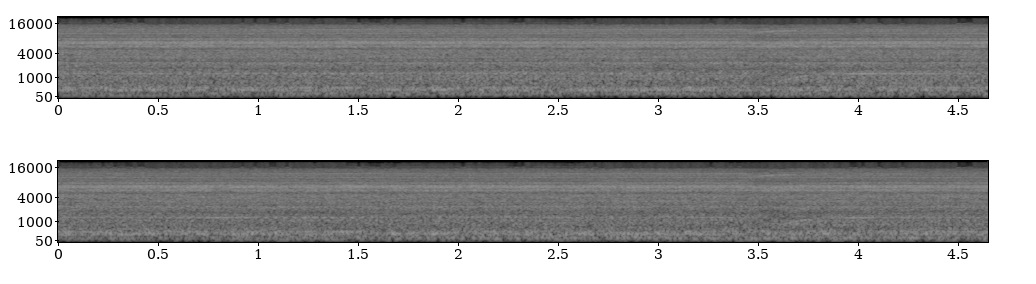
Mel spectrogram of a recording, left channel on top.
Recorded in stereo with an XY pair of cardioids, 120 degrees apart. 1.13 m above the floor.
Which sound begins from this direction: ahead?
A machine running, at 0.0 s.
